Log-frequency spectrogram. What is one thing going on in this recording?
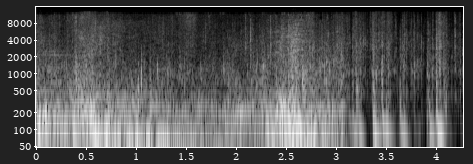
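Crackling energy bursts and rumbles.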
